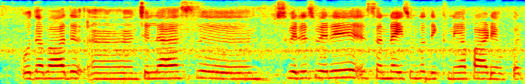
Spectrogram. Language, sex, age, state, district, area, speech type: Dogri, female, 18-30, Jammu and Kashmir, Reasi, urban, spontaneous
